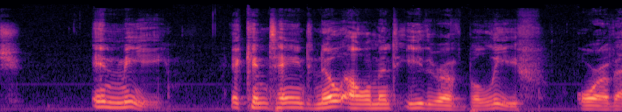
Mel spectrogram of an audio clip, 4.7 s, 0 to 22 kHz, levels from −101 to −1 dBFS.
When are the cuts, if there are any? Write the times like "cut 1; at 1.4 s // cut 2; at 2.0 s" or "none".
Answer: cut 1; at 1.6 s

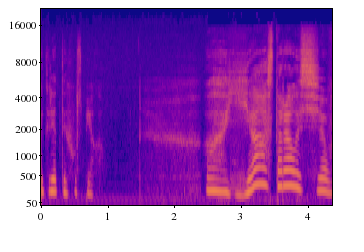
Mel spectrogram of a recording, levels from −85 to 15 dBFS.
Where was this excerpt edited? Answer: cut 1; at 2.4 s

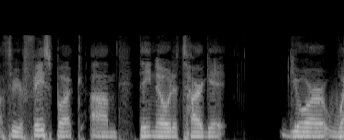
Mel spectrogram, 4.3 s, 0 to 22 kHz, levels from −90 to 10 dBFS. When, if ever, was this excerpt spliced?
none

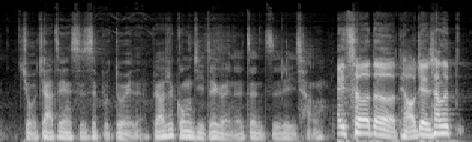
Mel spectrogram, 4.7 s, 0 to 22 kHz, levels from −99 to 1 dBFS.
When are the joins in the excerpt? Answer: cut 1; at 3.4 s

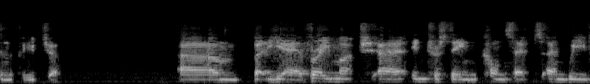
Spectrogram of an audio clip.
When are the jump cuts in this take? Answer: cut 1; at 1.7 s

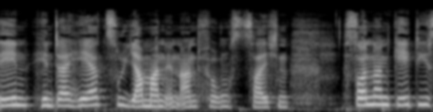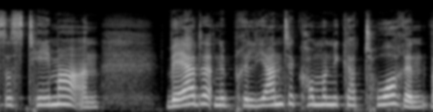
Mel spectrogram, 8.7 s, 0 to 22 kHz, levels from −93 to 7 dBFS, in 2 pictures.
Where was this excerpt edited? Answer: cut 1; at 6.4 s

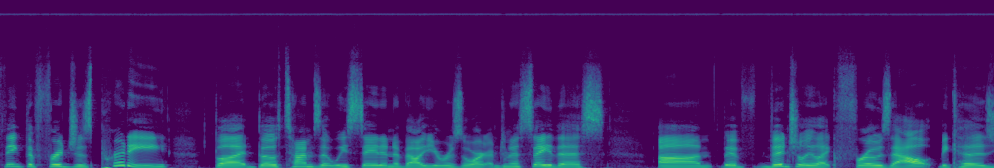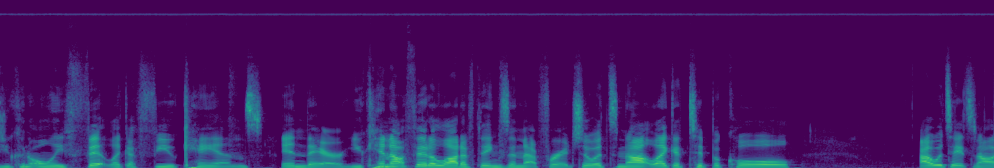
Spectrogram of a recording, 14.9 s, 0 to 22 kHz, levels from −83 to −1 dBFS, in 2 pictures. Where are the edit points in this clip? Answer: cut 1; at 3.8 s // cut 2; at 5.4 s // cut 3; at 9.5 s

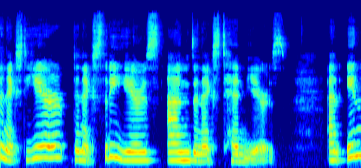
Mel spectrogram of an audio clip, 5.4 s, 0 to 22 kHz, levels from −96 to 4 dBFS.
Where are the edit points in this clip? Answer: none

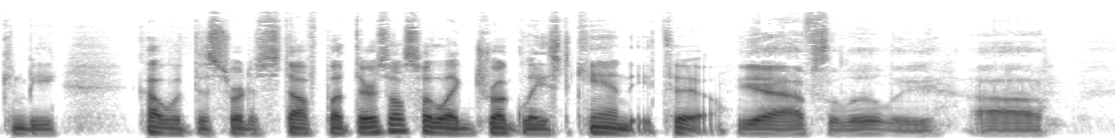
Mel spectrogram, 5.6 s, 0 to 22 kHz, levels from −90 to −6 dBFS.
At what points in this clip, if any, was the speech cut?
none

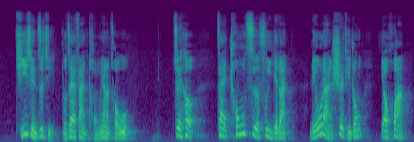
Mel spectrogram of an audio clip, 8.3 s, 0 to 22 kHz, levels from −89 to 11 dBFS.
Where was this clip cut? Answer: none

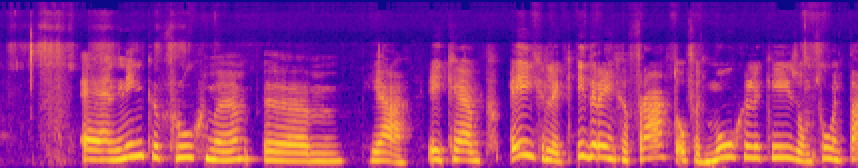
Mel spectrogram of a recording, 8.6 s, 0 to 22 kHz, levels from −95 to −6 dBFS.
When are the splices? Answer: cut 1; at 4.2 s

